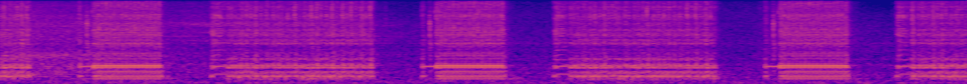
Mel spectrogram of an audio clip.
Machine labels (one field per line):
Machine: slide rail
